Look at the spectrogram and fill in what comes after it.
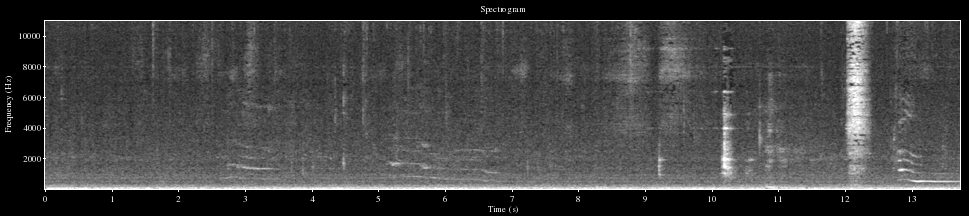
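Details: Domestic cat from a multi-cat household of young and older cats, indoors; several faint, descending meows with harmonics spread through the middle of the recording, one clearer falling meow near the end, with clicks and low room hum.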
